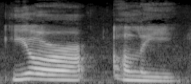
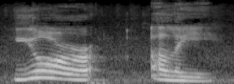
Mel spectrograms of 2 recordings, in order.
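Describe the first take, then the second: No difference in how they are said.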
